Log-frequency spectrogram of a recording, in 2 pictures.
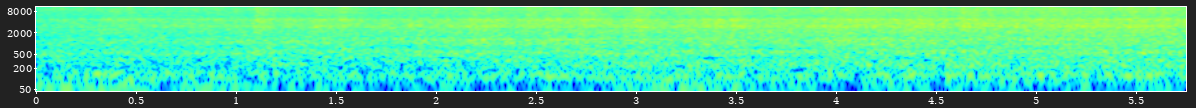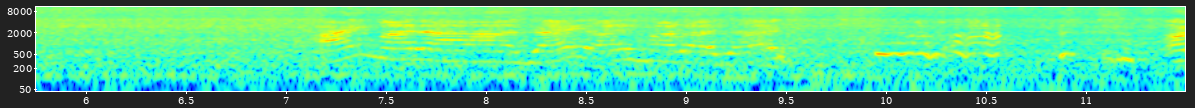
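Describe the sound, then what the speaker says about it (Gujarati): Heavy rain pours down in a steady, dense roar; partway through, a voice starts talking over the downpour. "ધોધમાર વરસાદ શરૂ છે"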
